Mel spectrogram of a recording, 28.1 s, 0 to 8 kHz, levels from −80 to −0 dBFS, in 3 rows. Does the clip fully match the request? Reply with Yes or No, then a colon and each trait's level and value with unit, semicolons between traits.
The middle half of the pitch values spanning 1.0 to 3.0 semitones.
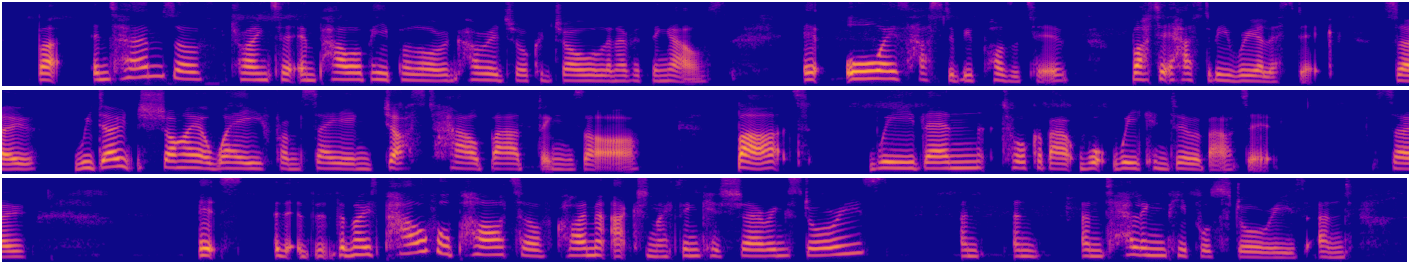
No: average, 3.7 semitones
